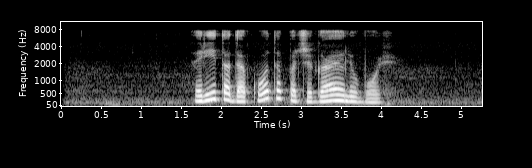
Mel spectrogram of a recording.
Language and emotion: Russian, neutral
